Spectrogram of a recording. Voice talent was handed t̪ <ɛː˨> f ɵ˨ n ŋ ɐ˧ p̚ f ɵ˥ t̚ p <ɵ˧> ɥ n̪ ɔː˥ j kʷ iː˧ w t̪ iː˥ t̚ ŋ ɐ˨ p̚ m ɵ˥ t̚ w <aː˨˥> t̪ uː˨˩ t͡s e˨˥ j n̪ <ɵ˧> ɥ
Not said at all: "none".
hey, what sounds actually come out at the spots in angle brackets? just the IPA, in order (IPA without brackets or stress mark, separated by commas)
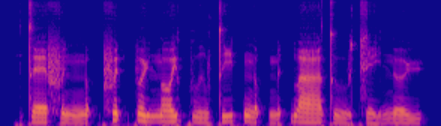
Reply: ɛː˧, ɵ˧, aː˧, ɵ˧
